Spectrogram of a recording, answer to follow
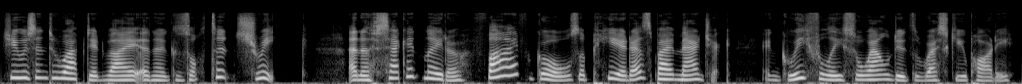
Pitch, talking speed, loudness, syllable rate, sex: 235 Hz, 135 wpm, -17 LUFS, 4.5 syllables/s, female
